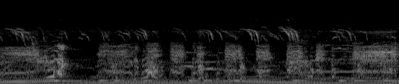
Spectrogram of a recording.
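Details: Native free-range hen walking with her eleven chicks. Continuous shrill chick chirping blends with bursts of coarser, louder clucking and a steady low background drone.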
